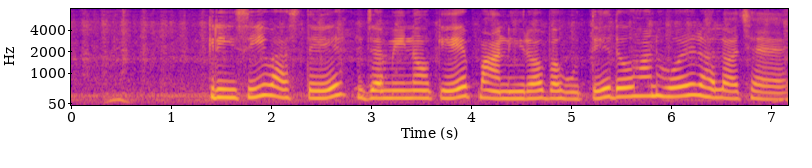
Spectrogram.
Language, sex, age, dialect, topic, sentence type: Maithili, female, 18-24, Angika, agriculture, statement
